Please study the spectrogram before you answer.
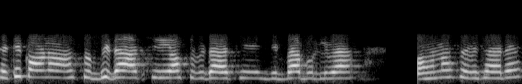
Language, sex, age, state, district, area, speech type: Odia, female, 18-30, Odisha, Nayagarh, rural, conversation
